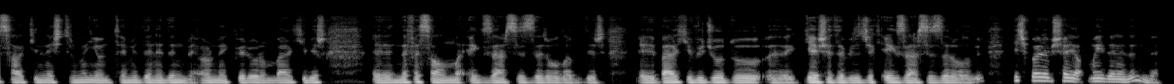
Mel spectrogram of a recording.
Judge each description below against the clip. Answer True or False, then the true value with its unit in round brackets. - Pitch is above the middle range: False (95 Hz)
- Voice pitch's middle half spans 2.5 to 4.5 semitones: False (1.6 semitones)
